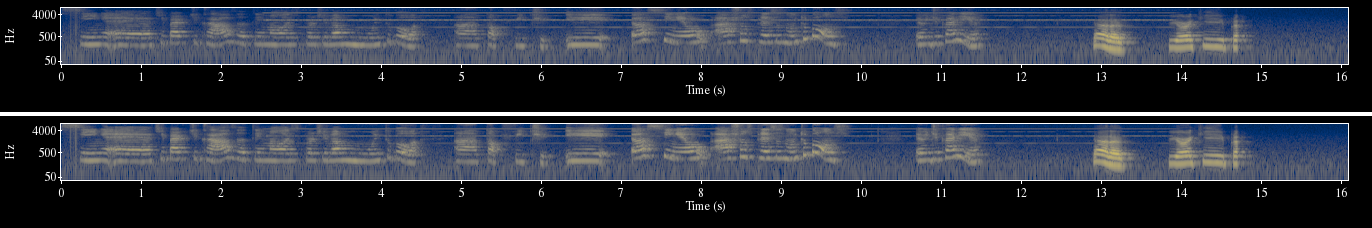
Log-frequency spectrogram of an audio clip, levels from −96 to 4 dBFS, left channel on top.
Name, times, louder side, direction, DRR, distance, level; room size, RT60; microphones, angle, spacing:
voice 1, 0.0-4.6 4.9-9.9 10.3-11.6, right 6 dB, 55° right, 0.9 m, -38 dB
sound 1, 2.5-14.0, left 5 dB, 55° left, 2.6 m, -54 dB
voice 2, 12.9-13.3 13.9-14.7, right 3 dB, 35° right, 0.9 m, -27 dB
15.5 x 12.0 x 5.5 m
head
